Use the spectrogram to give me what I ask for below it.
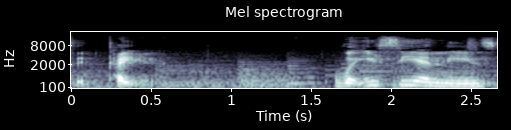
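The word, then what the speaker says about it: chitin: in potatoes glycogen cellulose and kiten some people pronounce it chitten but I pronounce it kiten what you see in these diagrams are examples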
